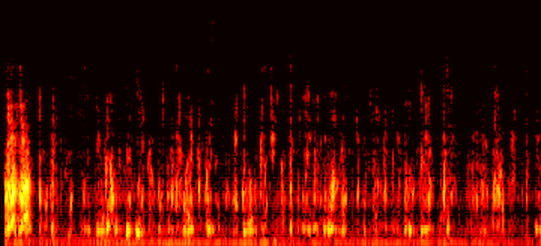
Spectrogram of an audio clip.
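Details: Baikal teal, a duck breeding in northeast Asia and wintering in Japan, Korea, India and China, rarely Taiwan: one loud nasal note, then a run of deep, low, irregular clucking notes, several per second, as from a group of ducks.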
